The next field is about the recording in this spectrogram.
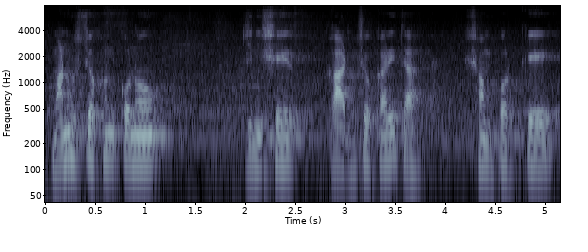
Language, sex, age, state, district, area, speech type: Bengali, male, 60+, West Bengal, Paschim Bardhaman, urban, spontaneous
